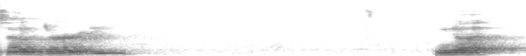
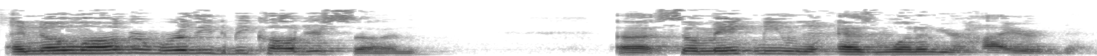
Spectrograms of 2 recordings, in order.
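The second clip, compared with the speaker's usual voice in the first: loud, raised pleading to the father; loud confession; 3 semitones higher, 10 dB louder than usual. Retold or imitated. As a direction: keep begging out loud like the returning son. Son's rehearsed confession continued.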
